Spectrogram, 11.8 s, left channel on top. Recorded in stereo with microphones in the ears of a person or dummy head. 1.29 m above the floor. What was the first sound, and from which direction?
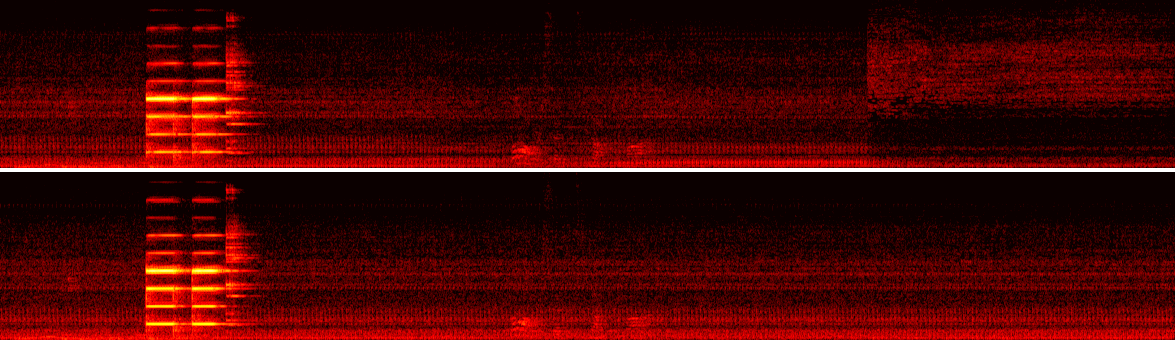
An alarm clock, 40° right (ahead or behind).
